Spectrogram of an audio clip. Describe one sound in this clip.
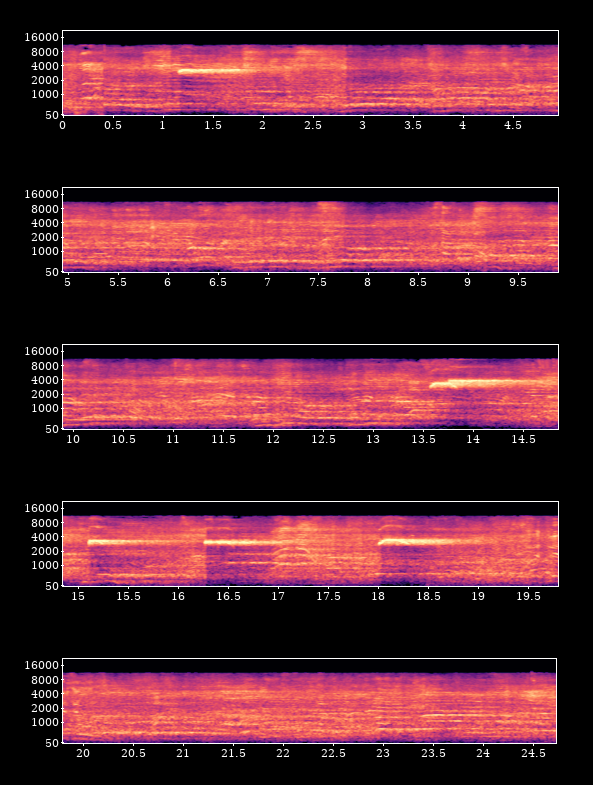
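A crowd of spectators chatters and calls out in an echoing indoor hall.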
